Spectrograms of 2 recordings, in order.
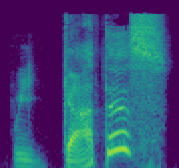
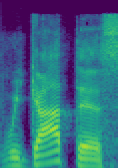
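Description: First: It is said with doubt and hesitation. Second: It is said with firm confidence. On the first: The team doubts it can handle things. The speaker calls it wrong. "And instead you're getting kind of like" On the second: The team is sure it can handle things. The speaker calls it right. "give you that feeling of"

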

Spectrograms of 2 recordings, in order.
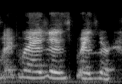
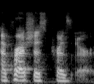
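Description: First: It is said in a Gollum-like voice. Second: It is said in a normal speaking voice.

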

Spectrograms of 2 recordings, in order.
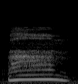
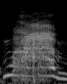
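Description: First: It is said quietly and timidly. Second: It is screamed loudly.

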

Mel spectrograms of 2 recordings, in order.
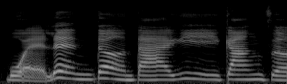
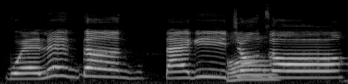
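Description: First: 讲座 is said like 'gang-ze'. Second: 讲座 is not said like 'gang-ze'. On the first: The speaker calls it right. "讲座是刚则才对哦" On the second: The speaker calls it wrong. "刚刚念错了"

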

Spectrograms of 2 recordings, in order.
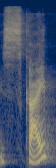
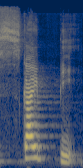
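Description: First: The word ends cleanly on the P sound. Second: A tiny E vowel is added after the P. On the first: The speaker calls it right. "instead of saying Skype" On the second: The speaker calls it wrong. "a very tiny E sound"

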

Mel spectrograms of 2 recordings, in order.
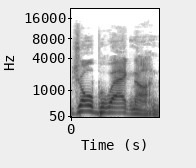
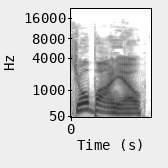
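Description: First: The surname is sounded out as it is spelled. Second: The surname is said in a shorter, smoother form. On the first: The speaker calls it wrong. "I know that's not how you pronounce it" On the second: The speaker calls it right. "It's Joel Bonio"

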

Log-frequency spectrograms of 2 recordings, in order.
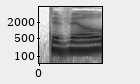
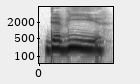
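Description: First: The name is pronounced the plain English way. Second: The name is pronounced with a French sound. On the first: "I think that's how you say it" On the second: "With the French influence"

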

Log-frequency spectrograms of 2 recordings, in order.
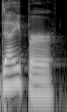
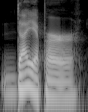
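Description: First: The word is said with two syllables. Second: The word is said with three syllables.

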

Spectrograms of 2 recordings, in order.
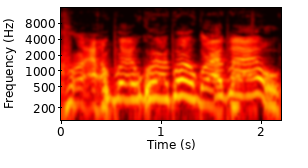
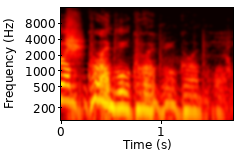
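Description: First: It is said in a higher voice. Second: It is said in a deep voice.

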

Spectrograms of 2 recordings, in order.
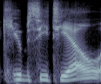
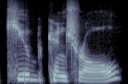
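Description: First: The ending is spelled out letter by letter. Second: The ending is said as the word control. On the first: "Other people say kube C-T-L" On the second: "kube control is sort of the longest form"

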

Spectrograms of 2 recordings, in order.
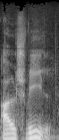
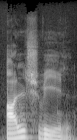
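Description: First: The stress is on the last syllable. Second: The stress is on the first syllable.

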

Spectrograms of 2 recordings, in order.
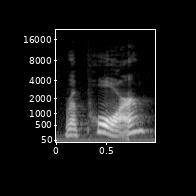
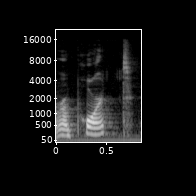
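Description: First: No T sound is heard at the end. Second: A T sound is heard at the end. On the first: The speaker calls it right. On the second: The speaker calls it wrong. "it's not report"

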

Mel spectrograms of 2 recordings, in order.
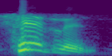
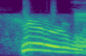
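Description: First: The word is said in the short form chitlin. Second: The word is said in the longer form chitterly. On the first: The speaker calls it right. "is chitlin" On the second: The speaker calls it wrong. "not chitterly"

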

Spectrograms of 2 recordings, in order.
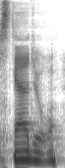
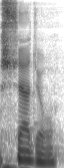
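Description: First: It is said in an American accent. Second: It is said in a British accent.

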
